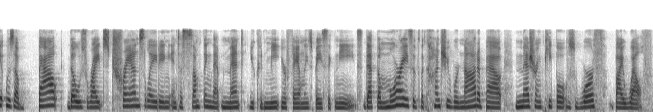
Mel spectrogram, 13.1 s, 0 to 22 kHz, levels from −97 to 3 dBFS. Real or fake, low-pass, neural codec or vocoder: real; 7.2 kHz; none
